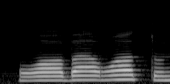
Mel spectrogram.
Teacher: یہاں پہ غین اور رو کو موٹا کریں گے، غین موٹا پڑھا جاتا ہے، با نارمل پڑھا جاتا ہے، رو کے اوپر اگر زبر ہو تو وہ بھی موٹی پڑھی جاتی ہے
